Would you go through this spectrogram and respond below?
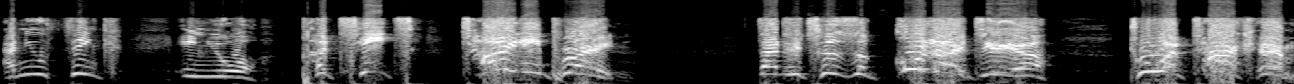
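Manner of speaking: angry scolding voice. Voicing a character who knocked a player down, angrily scolding. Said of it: "looks at you and he says".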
